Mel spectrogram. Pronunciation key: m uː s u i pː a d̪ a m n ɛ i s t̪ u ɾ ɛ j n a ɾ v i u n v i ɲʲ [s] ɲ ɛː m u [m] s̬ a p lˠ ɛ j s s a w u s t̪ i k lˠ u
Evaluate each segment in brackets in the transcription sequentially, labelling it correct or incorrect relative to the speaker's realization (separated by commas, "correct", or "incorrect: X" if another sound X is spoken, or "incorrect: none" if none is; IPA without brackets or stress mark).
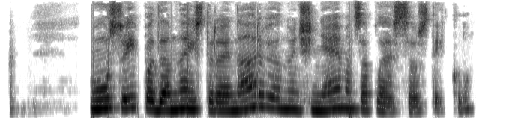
incorrect: ʃ, incorrect: n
